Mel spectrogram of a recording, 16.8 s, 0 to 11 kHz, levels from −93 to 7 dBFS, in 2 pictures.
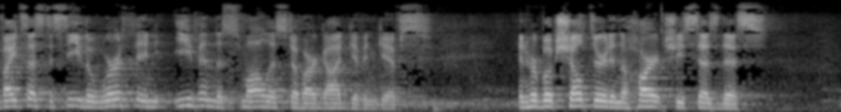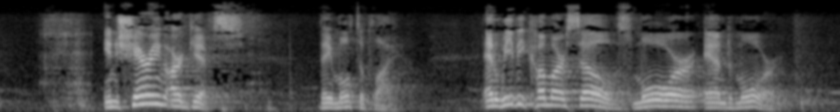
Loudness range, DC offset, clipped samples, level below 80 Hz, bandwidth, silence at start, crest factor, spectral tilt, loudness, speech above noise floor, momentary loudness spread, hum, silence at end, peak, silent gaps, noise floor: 5 LU; under 0.1%; under 0.1%; -66 dBFS; 10.5 kHz; 0 s; 22 dB; -3 dB/octave; -24 LUFS; 33 dB; 13 LU; none; 0.3 s; -4 dBFS; none; -58 dBFS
